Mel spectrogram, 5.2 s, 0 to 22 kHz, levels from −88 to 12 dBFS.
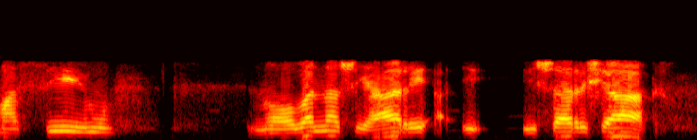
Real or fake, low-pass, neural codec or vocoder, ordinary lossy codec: real; 3.6 kHz; none; none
